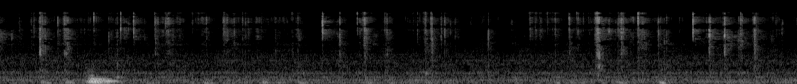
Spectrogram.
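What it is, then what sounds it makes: Crushed soap ball. A small solid ball of pressed blue and purple soap chips, held in the fingers, is cut with a small black blade. It makes a dense run of quiet, crisp crackles and ticks, with a louder, low crunch near the start as the blade bites in. The clicking is short and dry, with bright edges and little ring.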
